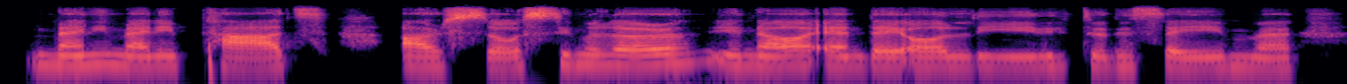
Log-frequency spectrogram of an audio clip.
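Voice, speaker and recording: Very slowly, a woman with an Italian accent speaks at a fairly low pitch with fairly even intonation. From northern Italy, Modena. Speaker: meditation teacher. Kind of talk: casual interview. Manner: halting, many fillers; gentle.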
